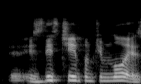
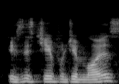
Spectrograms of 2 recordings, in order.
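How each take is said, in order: First: The tone is hesitant and salesy. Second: The tone is relaxed and familiar. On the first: The caller is a stranger selling something. The speaker calls it wrong. "it doesn't come across like" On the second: The caller already knows the person. The speaker calls it right. "I come across as more like someone who kind of already knows them"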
